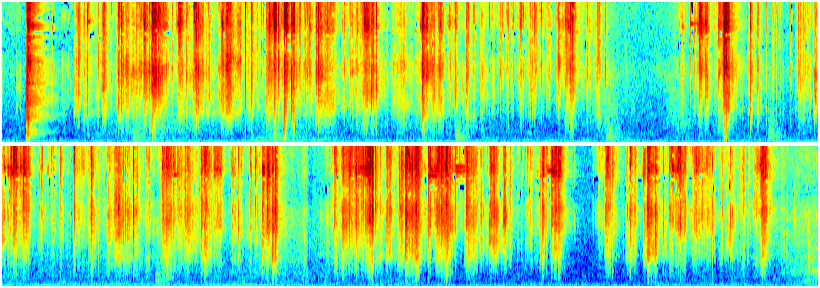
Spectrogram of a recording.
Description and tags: handling quarters
picking up and holding several quarters
change, currency, metallic, handling, pick-up, quarters, metal, coin, quarter, money, cash, coins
